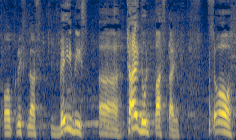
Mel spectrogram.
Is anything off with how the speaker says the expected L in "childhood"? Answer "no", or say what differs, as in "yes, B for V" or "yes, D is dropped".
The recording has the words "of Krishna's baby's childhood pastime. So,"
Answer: yes, L is dropped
